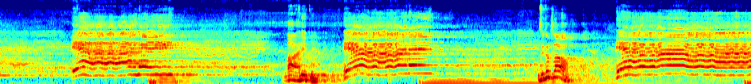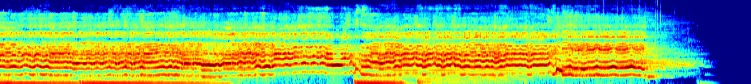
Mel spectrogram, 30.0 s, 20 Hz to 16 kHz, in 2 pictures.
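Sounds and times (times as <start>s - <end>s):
keyboard accompaniment: 0.0s - 28.4s
man singing ornamented melody: 1.3s - 4.1s, 5.4s - 10.0s, 10.7s - 28.1s
deep bass notes: 8.4s - 19.8s, 22.1s - 25.4s.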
